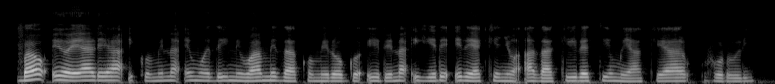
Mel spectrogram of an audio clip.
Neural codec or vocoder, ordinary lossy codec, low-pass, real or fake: autoencoder, 48 kHz, 128 numbers a frame, DAC-VAE, trained on Japanese speech; Opus, 16 kbps; 19.8 kHz; fake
